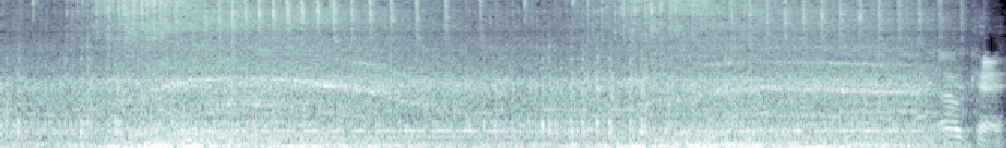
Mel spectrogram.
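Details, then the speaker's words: After a new clutch and headers were fitted, the ticking was still there: a sharp tick about three a second rides over the engine and speeds up with the revs. It seemed to come from the same side, and the owner feared engine damage. "so at this point we were looking around for the noise and it was still there and it still sounded like it was coming from the same side so we were scratching our heads"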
